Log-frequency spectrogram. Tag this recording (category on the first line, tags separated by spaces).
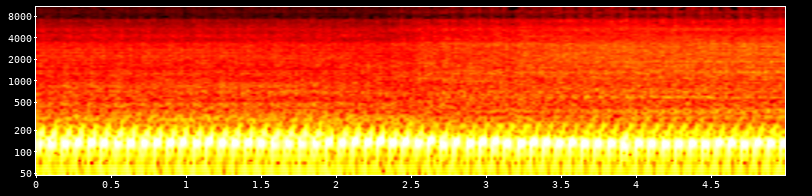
Sound effects > Other mechanisms, engines, machines
Ducati Supersport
